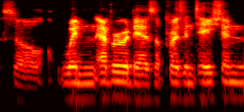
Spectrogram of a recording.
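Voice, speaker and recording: A man's fairly low voice has a bright, sharp tone and a dry, close sound with no echo. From Thailand. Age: 20s. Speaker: actor. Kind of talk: casual chat.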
